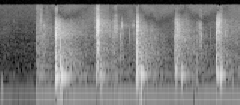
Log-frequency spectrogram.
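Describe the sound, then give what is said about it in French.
Knocking on a glass door in a shop's back room: five sharp, evenly spaced raps, fairly loud, with nothing else around them. “Il frappe à une porte vitrée.”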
